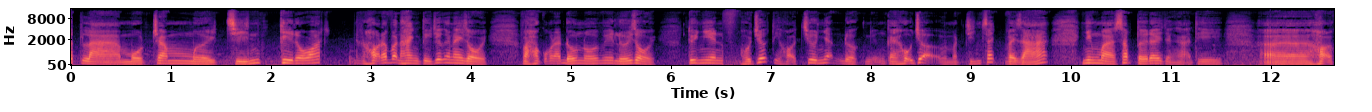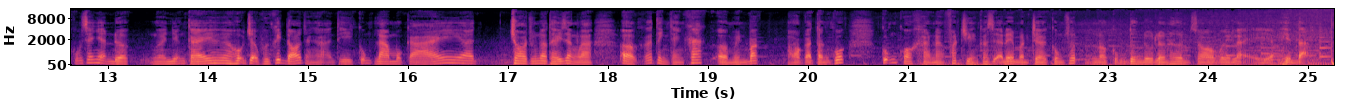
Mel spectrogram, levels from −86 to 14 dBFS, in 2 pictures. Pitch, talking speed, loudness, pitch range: 145 Hz, 260 wpm, -19 LUFS, 120-170 Hz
